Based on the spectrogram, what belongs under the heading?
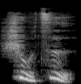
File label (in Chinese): "shu4zi4", voices; shùzì; 数字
